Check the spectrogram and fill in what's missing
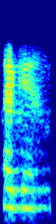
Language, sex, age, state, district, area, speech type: Odia, female, 18-30, Odisha, Nayagarh, rural, conversation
